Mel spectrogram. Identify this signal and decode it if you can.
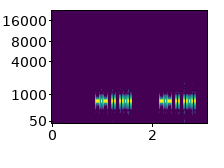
Morse code, heard as a keyed tone, about 43 wpm, 690 Hz. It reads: KI5 KI5
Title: USA Call Sign Prefixes - Repeated 2x - 45wpm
